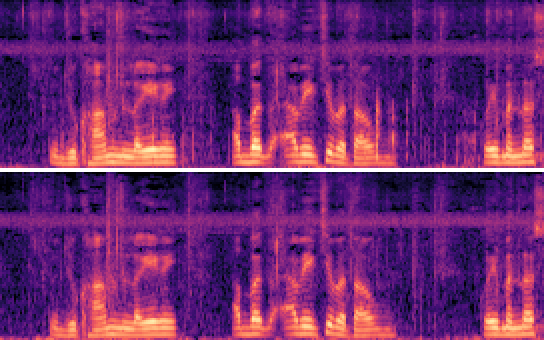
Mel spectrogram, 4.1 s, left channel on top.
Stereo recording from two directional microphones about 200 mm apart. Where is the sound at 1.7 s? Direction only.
55° left (ahead or behind).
